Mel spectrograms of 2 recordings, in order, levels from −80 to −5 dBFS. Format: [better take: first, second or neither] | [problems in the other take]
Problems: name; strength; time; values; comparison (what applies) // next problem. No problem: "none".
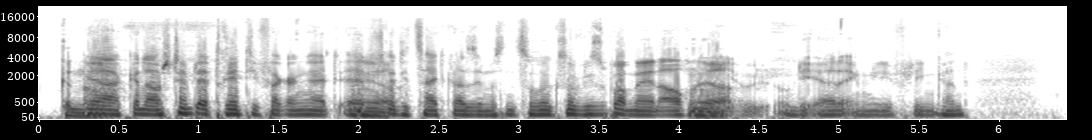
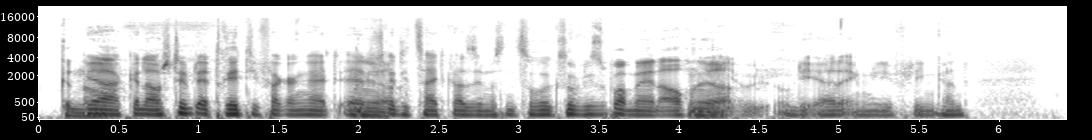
second | distortion; slight; 5% of the sound clipped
